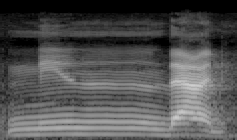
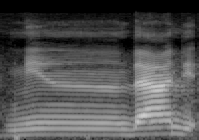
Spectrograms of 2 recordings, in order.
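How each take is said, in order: Both takes have the same delivery.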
